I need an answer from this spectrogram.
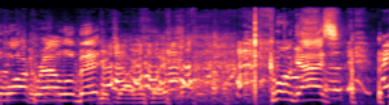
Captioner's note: laughing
